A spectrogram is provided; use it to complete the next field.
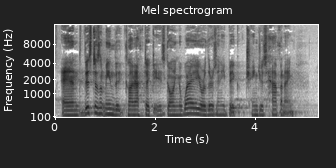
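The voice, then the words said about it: American-ish accent. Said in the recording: “despite my American-ish accent, I'm a Kiwi”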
